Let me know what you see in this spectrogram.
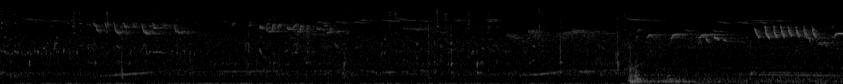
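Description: Faint birdsong of chirps and quick trills, with one sharp click about six seconds in.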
